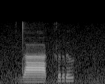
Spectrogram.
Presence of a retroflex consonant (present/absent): absent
